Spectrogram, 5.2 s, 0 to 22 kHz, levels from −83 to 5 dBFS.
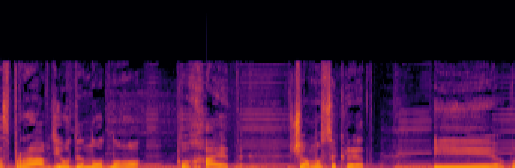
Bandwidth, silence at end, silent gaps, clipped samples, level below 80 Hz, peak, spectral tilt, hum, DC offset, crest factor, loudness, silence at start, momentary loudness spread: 14 kHz; 0 s; none; under 0.1%; -46 dBFS; 0 dBFS; -5 dB/octave; none; under 0.1%; 22 dB; -21 LUFS; 0 s; 14 LU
